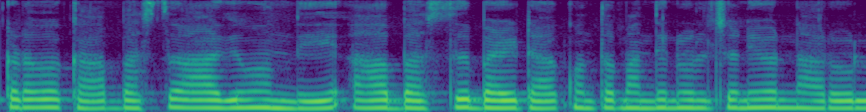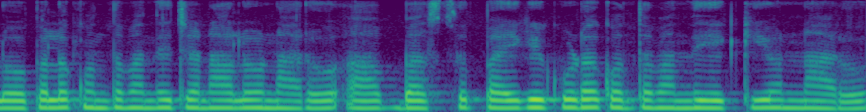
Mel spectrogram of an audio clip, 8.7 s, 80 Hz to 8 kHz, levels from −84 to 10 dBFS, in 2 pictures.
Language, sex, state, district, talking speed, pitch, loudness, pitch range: Telugu, female, Andhra Pradesh, Krishna, 160 wpm, 200 Hz, -15 LUFS, 190-205 Hz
